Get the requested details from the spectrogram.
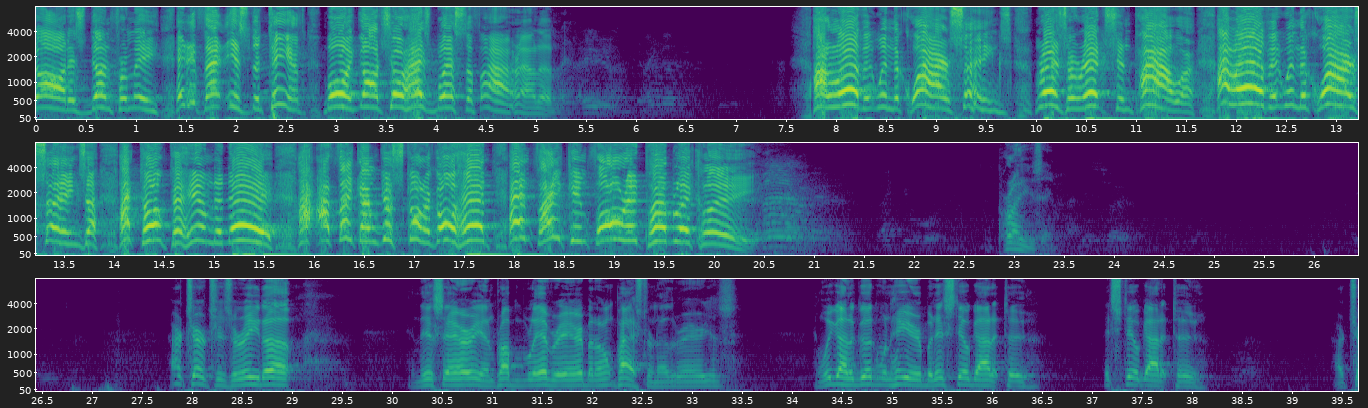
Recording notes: A message preached at Crossroads Baptist Church on Sunday morning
